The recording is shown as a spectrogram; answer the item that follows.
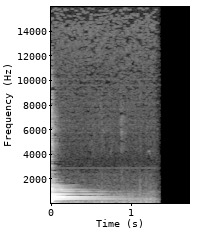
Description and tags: Metal Timbale left open 008
real, kit, garage, drum, timbale, conga, god, home, trash, record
